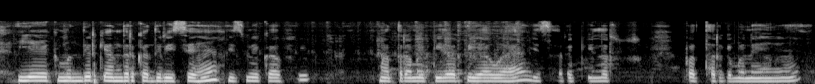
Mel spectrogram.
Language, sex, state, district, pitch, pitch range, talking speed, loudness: Hindi, male, West Bengal, Purulia, 160 Hz, 155-170 Hz, 175 wpm, -15 LUFS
